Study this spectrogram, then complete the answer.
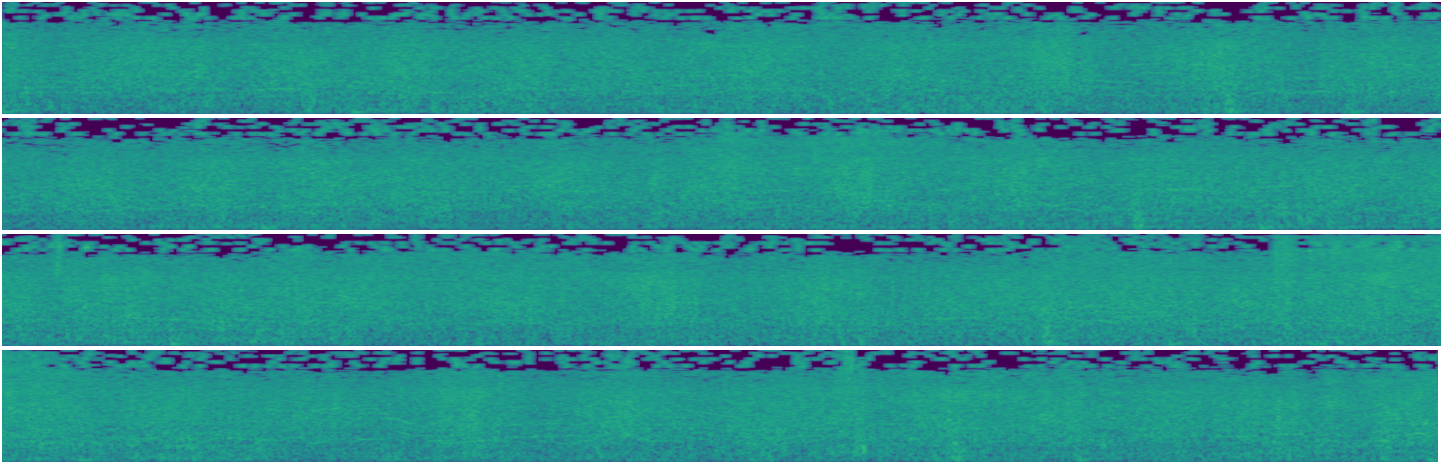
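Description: Waves rush and splash against a ship's hull.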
